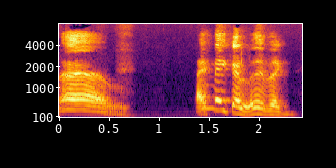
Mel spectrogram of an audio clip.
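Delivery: put-on old man voice, high and sing-song.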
